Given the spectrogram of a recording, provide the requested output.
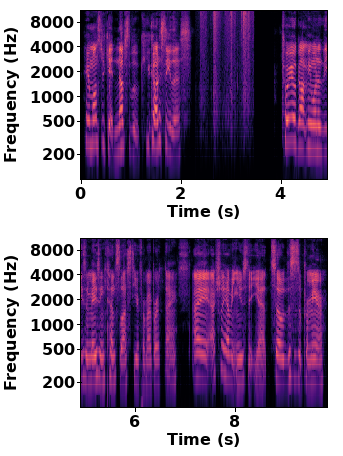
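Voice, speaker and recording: A woman's voice: mid-range voice, moderate pace, bright, forceful tone, no room sound. A woman playing a level-headed young human traveler in an audio drama, casual, dry and matter-of-fact. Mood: confident, amused.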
